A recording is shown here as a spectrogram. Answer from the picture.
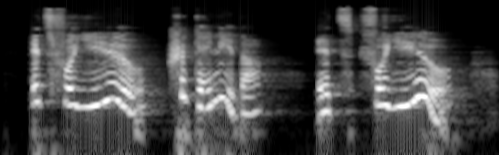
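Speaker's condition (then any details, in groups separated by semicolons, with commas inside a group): No condition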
